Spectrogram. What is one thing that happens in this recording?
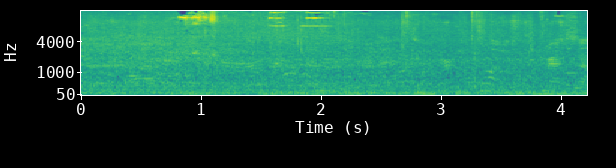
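People chatter in the distance outdoors.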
